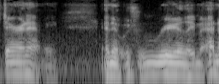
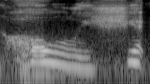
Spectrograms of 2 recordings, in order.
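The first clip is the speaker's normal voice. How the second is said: high, long-drawn mock dread; acting out a spooked reaction; retold alarm; 9 semitones higher, much slower than usual. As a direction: stretch it out slowly in stunned alarm. Retold fright at seeing the lady.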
